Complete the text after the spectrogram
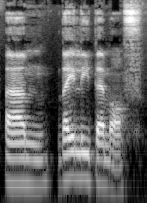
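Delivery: normal talking voice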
